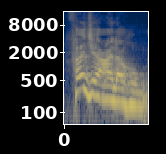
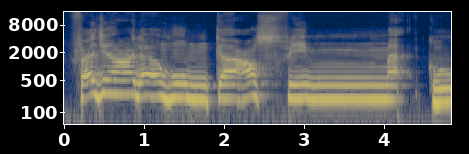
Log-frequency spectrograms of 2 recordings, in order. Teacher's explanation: এখানে জিমটা শক্ত, আবার আইনটা কণ্ঠের মধ্যভাগ দিয়ে উচ্চারিত হবে। ফাজআলাহুম কাআসফিন, এই যে আইন আছে এরপরে সদ আছে, খেয়াল রাখতে হবে, কাআসফিন, কাআসফিন যাতে না হয়ে যায়, কাআসফিম মাকুল।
